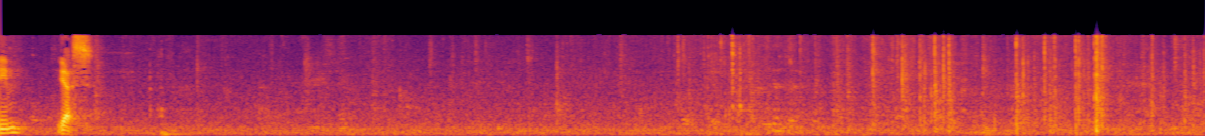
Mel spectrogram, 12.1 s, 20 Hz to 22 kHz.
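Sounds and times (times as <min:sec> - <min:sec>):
faint murmuring voices: 0:06.5 - 0:09.3
papers rustling and clicking: 0:06.7 - 0:12.0.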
